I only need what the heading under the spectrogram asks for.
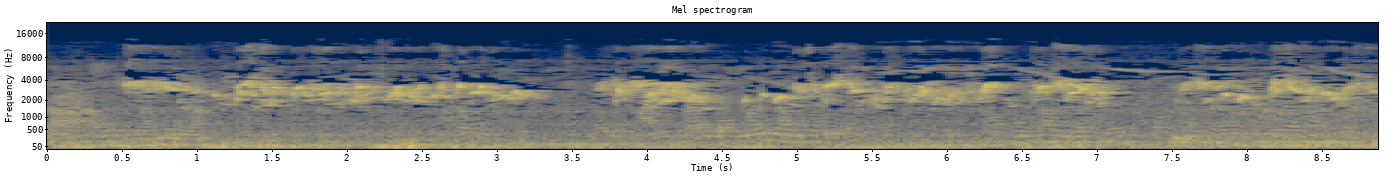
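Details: Caged red-whiskered bulbul, once a bird that quit competing and was rehabilitated, now performing well on its stand; bright warbled phrases around high pitch come in bursts of one to three seconds separated by short pauses, with faint voices behind.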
